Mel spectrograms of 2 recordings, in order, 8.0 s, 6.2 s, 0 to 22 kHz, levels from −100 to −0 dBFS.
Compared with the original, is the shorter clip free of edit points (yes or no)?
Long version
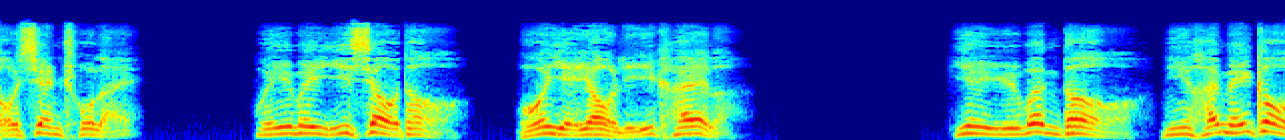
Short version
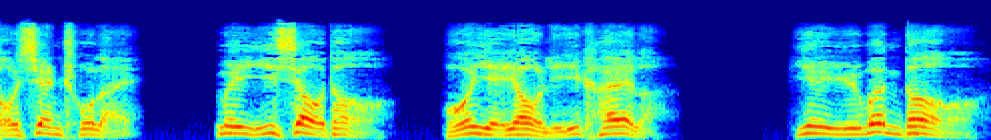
no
